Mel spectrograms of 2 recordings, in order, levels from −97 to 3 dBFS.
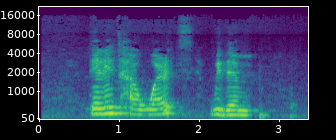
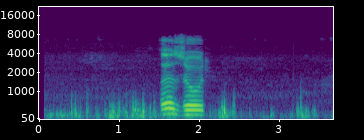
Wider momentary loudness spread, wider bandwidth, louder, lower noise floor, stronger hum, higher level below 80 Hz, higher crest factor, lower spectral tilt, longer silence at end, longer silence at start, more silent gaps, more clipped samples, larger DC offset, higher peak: second, 16 LU vs 23 LU; first, 11.5 kHz vs 7.6 kHz; first, -16 LUFS vs -22 LUFS; about the same, -50 dBFS vs -51 dBFS; neither; about the same, -52 dBFS vs -56 dBFS; about the same, 16 dB vs 18 dB; first, -7.5 dB/octave vs -5.5 dB/octave; about the same, 0.2 s vs 0.3 s; first, 0.65 s vs 0.25 s; neither; neither; neither; first, -2 dBFS vs -8 dBFS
